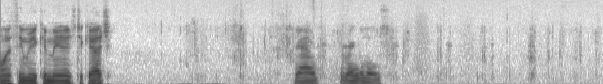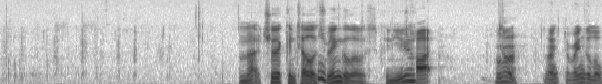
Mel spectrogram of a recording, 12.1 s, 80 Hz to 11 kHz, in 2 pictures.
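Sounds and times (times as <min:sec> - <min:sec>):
crunching and chewing fried fish: 0:01.6 - 0:08.9.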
